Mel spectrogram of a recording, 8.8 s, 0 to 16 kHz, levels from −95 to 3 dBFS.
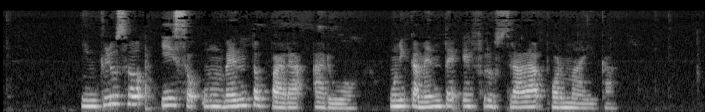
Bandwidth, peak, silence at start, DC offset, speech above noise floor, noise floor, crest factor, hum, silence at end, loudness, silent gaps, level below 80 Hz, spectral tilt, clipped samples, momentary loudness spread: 11.5 kHz; -8 dBFS; 1 s; under 0.1%; 44 dB; -66 dBFS; 16 dB; none; 1.1 s; -23 LUFS; none; -60 dBFS; -6 dB/octave; under 0.1%; 10 LU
